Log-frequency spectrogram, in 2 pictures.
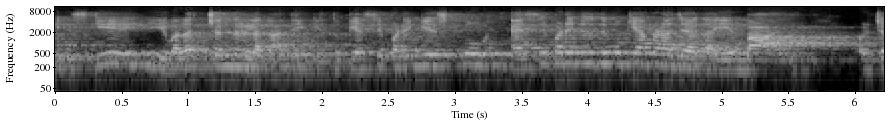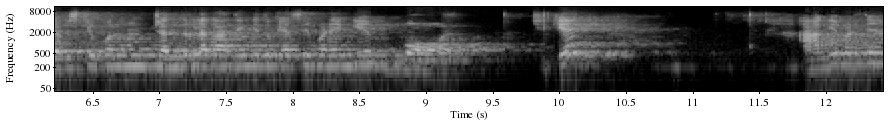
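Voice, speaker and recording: A woman's voice: mid-range voice, a bit bright. A woman teaching an online primary school Hindi class, explaining step by step and often asking her pupils questions. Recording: distant, echoey, dull room recording.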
